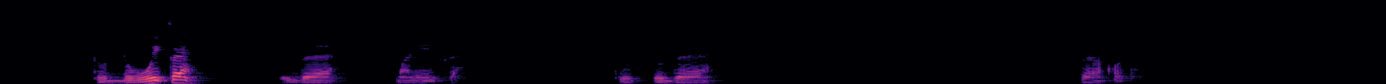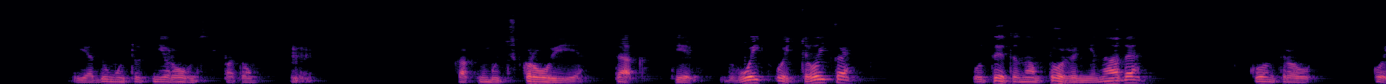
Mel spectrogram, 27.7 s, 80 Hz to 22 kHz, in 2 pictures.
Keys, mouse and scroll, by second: 1.4 2, 1.9 click, 2.8-4.3 drag, 5.2 click, 5.8-7.2 drag, 7.8 click, 8.4-10.7 drag, 11.5 click, 12.2-13.8 drag, 15.1 middle click, 15.8-17.2 middle drag, 17.5-18.9 middle drag, 19.2 shift+middle click, 20.9 2, 22.2 3, 23.3 click, 24.1 middle click, 25.5 ctrl+click.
